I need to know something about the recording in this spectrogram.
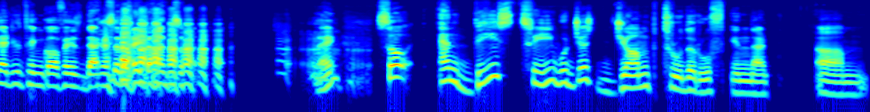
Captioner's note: laughter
